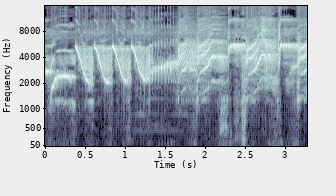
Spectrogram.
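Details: White-rumped shama in vigorous song used to lure other birds; loud repeated downward-then-upward whistled sweeps, followed by a rapid rattling trill and bright high whistles.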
